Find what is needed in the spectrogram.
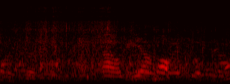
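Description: Several people's voices talking at a distance, over the splashing of bare legs wading through shallow lake water.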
